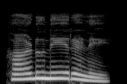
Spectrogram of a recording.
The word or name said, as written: ಕಾಡುನೇರಳೆ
